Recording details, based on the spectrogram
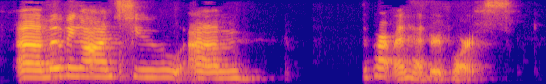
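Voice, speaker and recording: A woman speaks with a fairly high pitch. Her voice has vocal fry. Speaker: meeting chair. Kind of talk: council meeting chairing. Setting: city council meeting.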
